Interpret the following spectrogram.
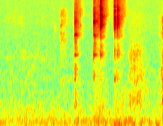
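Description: A quick run of small, sharp clinks and taps starting about a second in, made by a watercolour paintbrush knocking against a hard container as it is lifted away from the painting.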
